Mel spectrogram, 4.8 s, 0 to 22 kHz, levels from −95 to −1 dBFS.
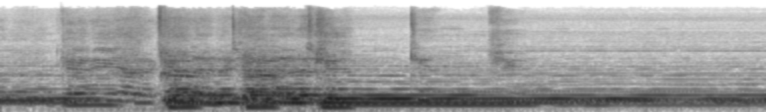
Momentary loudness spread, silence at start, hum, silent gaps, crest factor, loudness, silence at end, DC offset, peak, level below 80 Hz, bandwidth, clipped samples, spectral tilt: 9 LU; 0 s; none; none; 16 dB; -20 LUFS; 0 s; under 0.1%; -4 dBFS; -56 dBFS; 18 kHz; under 0.1%; -5.5 dB/octave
